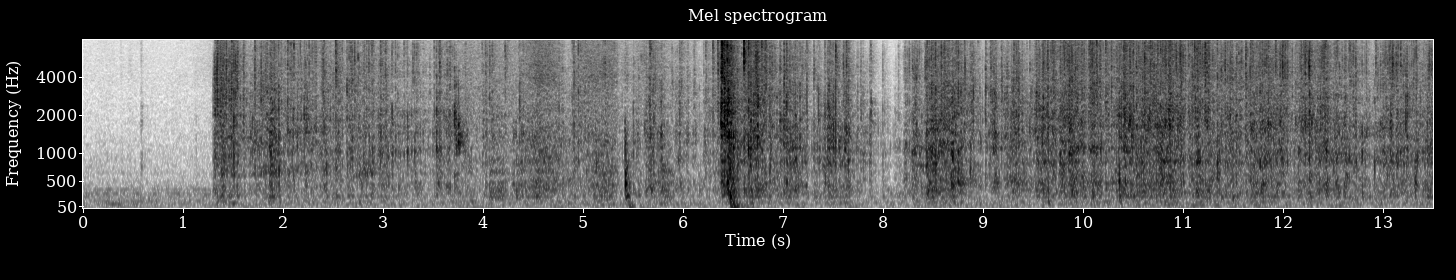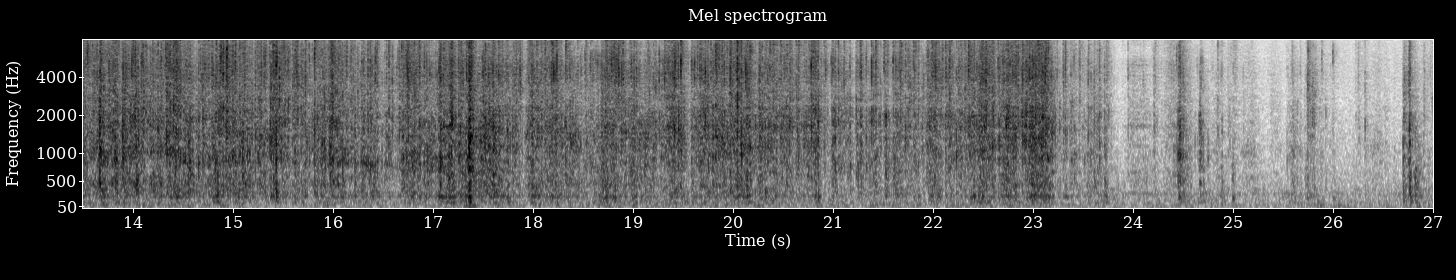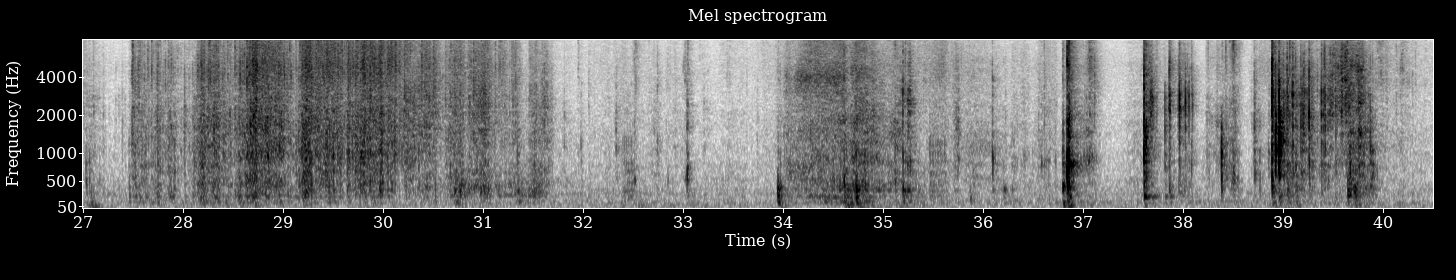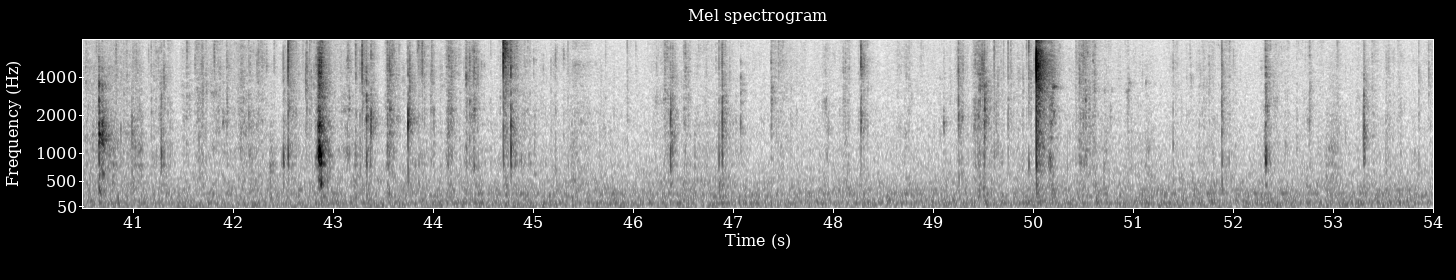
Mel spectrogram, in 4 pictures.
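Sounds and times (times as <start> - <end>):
plastic bag crinkling: 1.3 - 32.8, 37.6 - 44.9.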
